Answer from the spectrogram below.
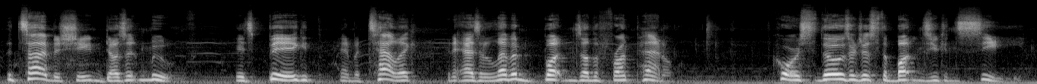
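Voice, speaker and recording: Unhurried, dry-humored man reading. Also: sits high, faint music behind. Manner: dry, mock-earnest commentary. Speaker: co-host reading a story aloud. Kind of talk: comedic story reading with banter.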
